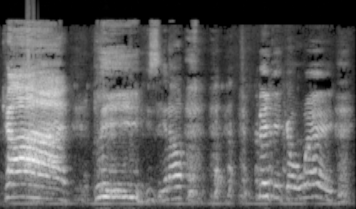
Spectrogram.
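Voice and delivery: loud, slow pleading with a laugh breaking in; hammed-up beg for God to take it away; mock begging. Preacher mimics a beaten believer begging God, laughing plea. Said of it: "you see how begging you get".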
